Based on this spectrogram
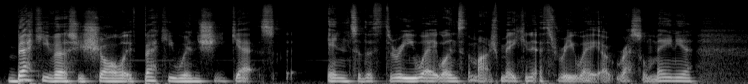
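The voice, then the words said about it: Strained, damaged voice. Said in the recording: “I'm sure you can tell my voice is messed up”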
